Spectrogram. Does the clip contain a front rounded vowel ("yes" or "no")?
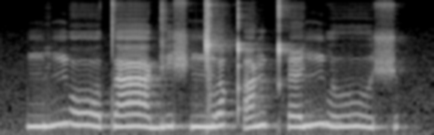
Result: no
